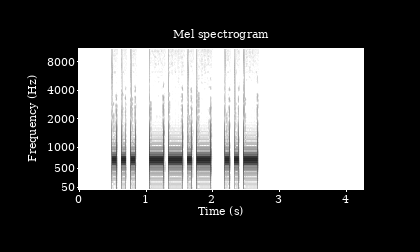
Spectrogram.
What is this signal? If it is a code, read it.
Morse code, heard as a keyed tone, about 17 wpm, 700 Hz. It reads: SQU
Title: Multi-letter Phonemes 17wpm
